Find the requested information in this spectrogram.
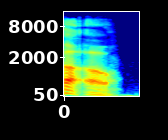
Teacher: You know that abrupt stop right in the middle, where your vocal cords suddenly close and open? That exact stop is the ninja-like hamza. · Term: glottal stop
